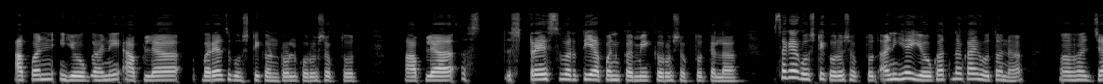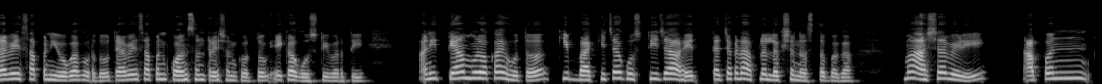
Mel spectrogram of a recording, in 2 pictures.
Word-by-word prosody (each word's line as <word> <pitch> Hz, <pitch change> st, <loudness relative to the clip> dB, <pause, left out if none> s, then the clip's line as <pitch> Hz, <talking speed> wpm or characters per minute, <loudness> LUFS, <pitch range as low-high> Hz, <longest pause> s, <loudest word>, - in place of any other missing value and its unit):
आपण 220 Hz, +4 st, +1 dB, 0.2 s
योगाने 195 Hz, +2 st, +2 dB
आपल्या 195 Hz, 0 st, +1 dB, 0.2 s
बऱ्याच 205 Hz, +3 st, +2 dB
गोष्टी 195 Hz, -1 st, -3 dB
कंट्रोल 180 Hz, -1 st, -2 dB
करू 175 Hz, 0 st, -2 dB
शकतो, 175 Hz, -1 st, -5 dB, 0.5 s
आपल्या 190 Hz, +2 st, +3 dB, 0.2 s
स -, -, -17 dB, 0.3 s
स्ट्रेसवरती 230 Hz, -1 st, +1 dB
आपण 210 Hz, 0 st, +2 dB
कमी 190 Hz, -1 st, +2 dB
करू 180 Hz, -1 st, 0 dB
शकतो, 180 Hz, -2 st, -6 dB
त्याला 165 Hz, -2 st, -2 dB, 0.4 s
सगळ्या 315 Hz, 0 st, +5 dB
गोष्टी 245 Hz, +1 st, -1 dB
करू 200 Hz, -3 st, +1 dB
शकतो. 195 Hz, -2 st, -5 dB
आणि 220 Hz, +3 st, +2 dB
हे 275 Hz, -, +4 dB
योगातनं 225 Hz, +3 st, +1 dB
काय 250 Hz, 0 st, +1 dB
होतं 205 Hz, -2 st, -1 dB
ना, 170 Hz, 0 st, -4 dB, 0.4 s
अ, 200 Hz, +1 st, -1 dB
ज्या 215 Hz, +4 st, +4 dB
वेळेस 250 Hz, 0 st, +1 dB
आपण 230 Hz, -1 st, 0 dB
योगा 200 Hz, 0 st, +2 dB
करतो, 175 Hz, -4 st, -2 dB
त्या 200 Hz, 0 st, +2 dB
वेळेस 230 Hz, +2 st, 0 dB
आपण 240 Hz, +1 st, 0 dB
कॉन्सन्ट्रेशन 210 Hz, -2 st, +1 dB
करतो 185 Hz, +1 st, -3 dB
एका 210 Hz, +1 st, +2 dB
गोष्टीवरती 165 Hz, 0 st, -4 dB, 0.6 s
आणि 265 Hz, +2 st, 0 dB
त्यामुळे 285 Hz, +1 st, +5 dB
काय 285 Hz, 0 st, +3 dB
होतं 205 Hz, -1 st, 0 dB
की 275 Hz, -, 0 dB
बाकीच्या 220 Hz, +4 st, +1 dB
गोष्टी 255 Hz, +1 st, -2 dB
ज्या 255 Hz, 0 st, +4 dB
आहेत, 195 Hz, -4 st, +2 dB, 0.2 s
त्याच्याकडे 260 Hz, +4 st, 0 dB
आपलं 240 Hz, +1 st, 0 dB
लक्ष 200 Hz, -1 st, -1 dB
नसतं 180 Hz, -2 st, -2 dB
बघा. 170 Hz, -2 st, -3 dB, 0.5 s
मग 290 Hz, +2 st, +1 dB
अशा 255 Hz, +5 st, +2 dB
वेळी 215 Hz, -1 st, 0 dB, 0.4 s
आपन 270 Hz, +7 st, 0 dB
205 Hz, 155 wpm, -22 LUFS, 190-240 Hz, 0.6 s, सगळ्या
